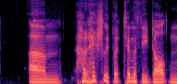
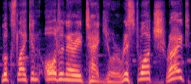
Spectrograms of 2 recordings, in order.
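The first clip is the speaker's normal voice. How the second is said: raised, fussy, exasperated quartermaster; John Cleese as Q; 4 semitones higher than usual. Acted. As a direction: primly lecture the careless agent. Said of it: "I'm doing the John Cleese".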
